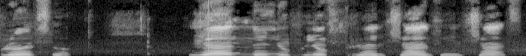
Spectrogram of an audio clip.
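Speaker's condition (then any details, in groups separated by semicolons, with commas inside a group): Traumatic brain injury; car crash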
